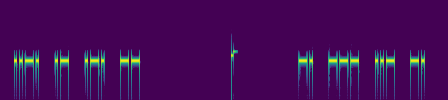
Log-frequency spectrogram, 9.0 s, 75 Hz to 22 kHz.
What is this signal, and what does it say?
Morse code, heard as a keyed tone, about 22 wpm, spaced as for 16 wpm, 700 Hz. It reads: FARM NOUN
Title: 2x Character Spacing - Top 500 Words - 22wpm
